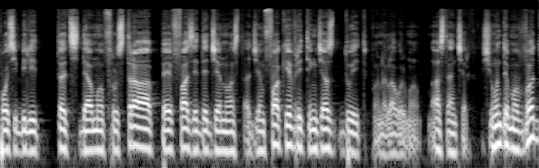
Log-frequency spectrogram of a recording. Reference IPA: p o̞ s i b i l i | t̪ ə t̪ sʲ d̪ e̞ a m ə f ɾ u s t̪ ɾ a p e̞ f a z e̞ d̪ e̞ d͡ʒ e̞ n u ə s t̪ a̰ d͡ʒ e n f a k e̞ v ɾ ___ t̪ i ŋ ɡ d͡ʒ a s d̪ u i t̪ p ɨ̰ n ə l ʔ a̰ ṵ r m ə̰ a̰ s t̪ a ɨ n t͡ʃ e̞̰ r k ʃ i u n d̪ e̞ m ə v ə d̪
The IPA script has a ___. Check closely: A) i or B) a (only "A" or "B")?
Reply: A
